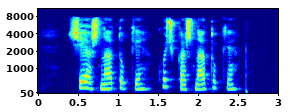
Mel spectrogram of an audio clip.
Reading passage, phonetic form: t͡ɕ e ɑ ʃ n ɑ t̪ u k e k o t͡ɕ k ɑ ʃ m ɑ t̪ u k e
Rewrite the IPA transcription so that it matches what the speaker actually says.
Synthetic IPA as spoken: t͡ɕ e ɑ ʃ n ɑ t̪ u k e k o t͡ɕ k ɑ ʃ n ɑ t̪ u k e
